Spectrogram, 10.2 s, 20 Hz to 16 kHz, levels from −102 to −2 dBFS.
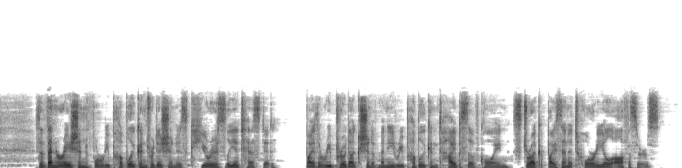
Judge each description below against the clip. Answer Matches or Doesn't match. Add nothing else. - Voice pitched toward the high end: Doesn't match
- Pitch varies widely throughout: Doesn't match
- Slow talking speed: Matches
